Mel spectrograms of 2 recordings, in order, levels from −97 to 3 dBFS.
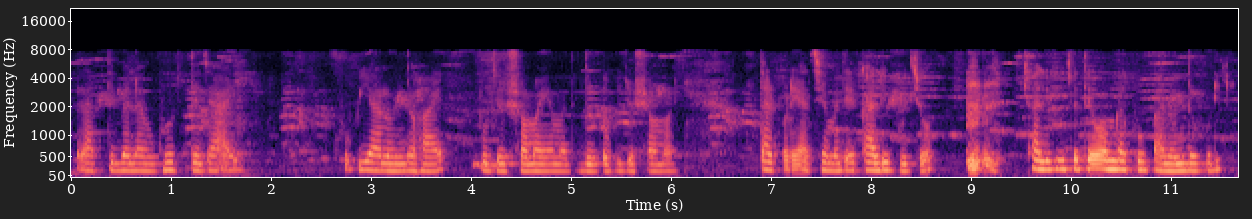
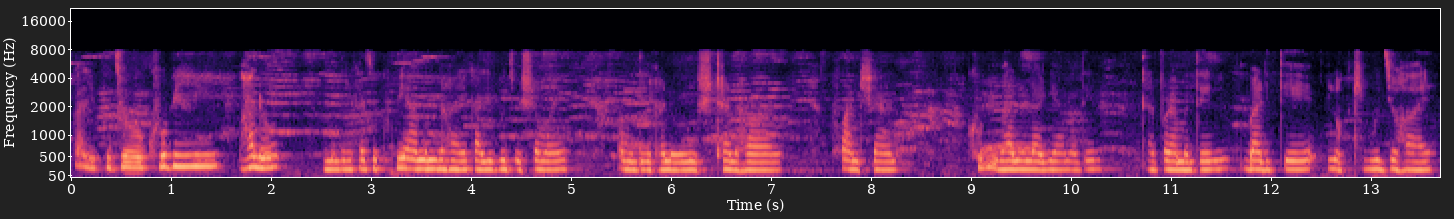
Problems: continuous background conversations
